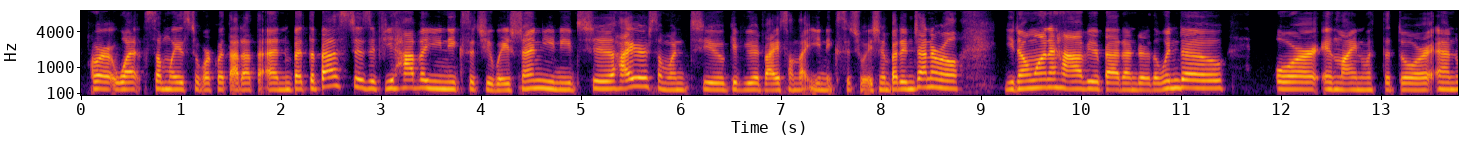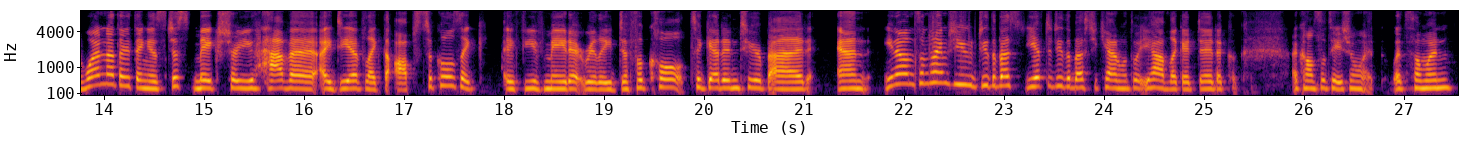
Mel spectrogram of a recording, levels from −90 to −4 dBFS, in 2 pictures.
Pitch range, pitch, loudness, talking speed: 200-235 Hz, 215 Hz, -22 LUFS, 240 wpm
